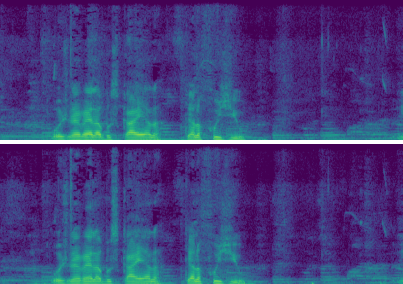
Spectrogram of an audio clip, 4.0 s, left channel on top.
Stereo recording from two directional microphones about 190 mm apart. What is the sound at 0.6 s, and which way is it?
Speech, 60° right (ahead or behind).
